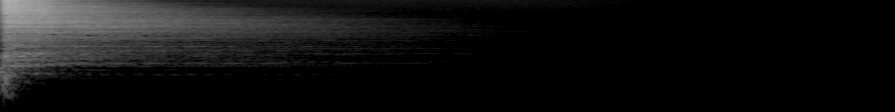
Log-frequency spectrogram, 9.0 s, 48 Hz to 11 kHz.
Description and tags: Marching Hand Cymbal Pair Volume 13
This sample is part of a multi-velocity pack recording of a pair of marching hand cymbals clashed together.
band, crash, cymbals, marching, orchestral, percussion, symphonic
